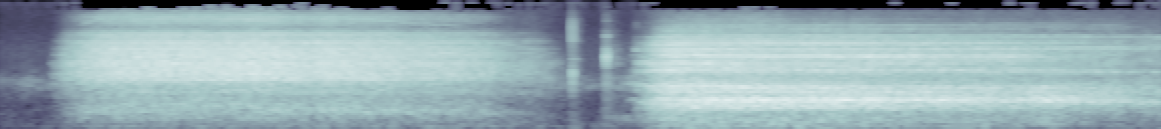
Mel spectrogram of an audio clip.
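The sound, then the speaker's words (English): Slow, deep breathing in a guided breathing exercise: two long, airy breaths with drawn-out exhales, separated by a brief pause with a couple of soft catches of air. No talking. “Don't rush your exhales. Push it all out.”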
